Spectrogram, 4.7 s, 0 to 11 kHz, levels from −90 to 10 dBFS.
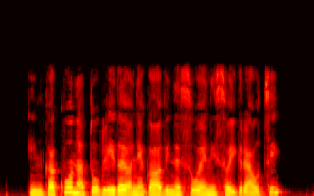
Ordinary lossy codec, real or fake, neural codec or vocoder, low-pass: AAC, 48 kbps; fake; codec, 16 kHz, 16 kbps, FreqCodec, larger model; 7.2 kHz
